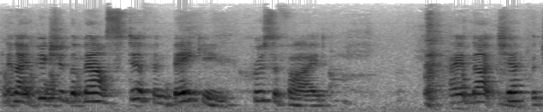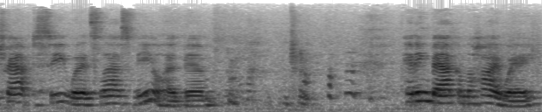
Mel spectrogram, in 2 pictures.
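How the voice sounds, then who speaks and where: A woman giving an expressive live reading of a first-person short story, in a literary narration style. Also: mid-range voice, a little hiss or hum. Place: indoor stage before an audience. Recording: roomy live stage recording, distant mic.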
